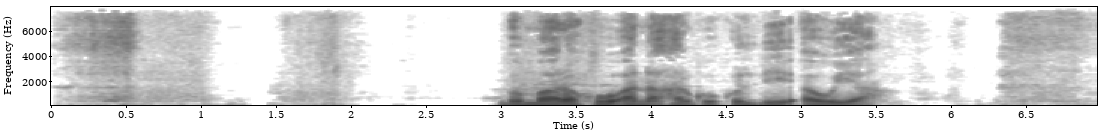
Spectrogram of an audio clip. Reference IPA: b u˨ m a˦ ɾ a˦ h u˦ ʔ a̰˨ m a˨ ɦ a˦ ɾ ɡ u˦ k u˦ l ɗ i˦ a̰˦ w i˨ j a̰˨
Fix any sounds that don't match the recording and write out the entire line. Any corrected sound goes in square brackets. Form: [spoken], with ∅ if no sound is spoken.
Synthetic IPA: b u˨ m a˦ ɾ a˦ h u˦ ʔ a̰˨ [n] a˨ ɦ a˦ ɾ ɡ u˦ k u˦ l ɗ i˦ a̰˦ w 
